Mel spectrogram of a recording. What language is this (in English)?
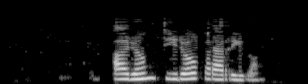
Galician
